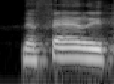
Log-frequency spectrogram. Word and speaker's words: Nefeli: Nefeli.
